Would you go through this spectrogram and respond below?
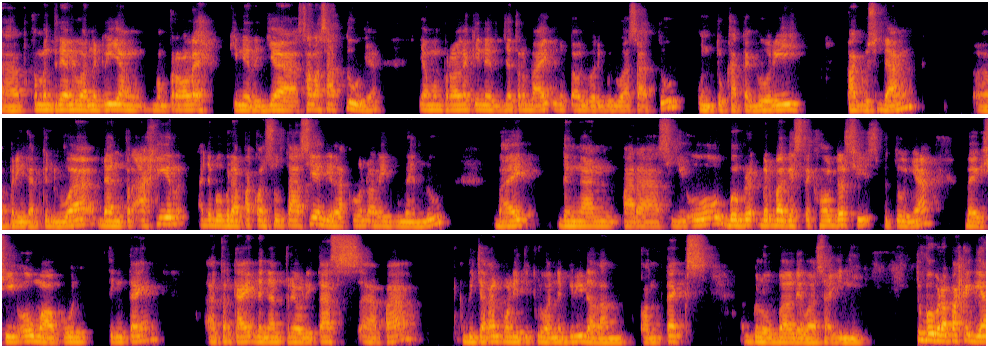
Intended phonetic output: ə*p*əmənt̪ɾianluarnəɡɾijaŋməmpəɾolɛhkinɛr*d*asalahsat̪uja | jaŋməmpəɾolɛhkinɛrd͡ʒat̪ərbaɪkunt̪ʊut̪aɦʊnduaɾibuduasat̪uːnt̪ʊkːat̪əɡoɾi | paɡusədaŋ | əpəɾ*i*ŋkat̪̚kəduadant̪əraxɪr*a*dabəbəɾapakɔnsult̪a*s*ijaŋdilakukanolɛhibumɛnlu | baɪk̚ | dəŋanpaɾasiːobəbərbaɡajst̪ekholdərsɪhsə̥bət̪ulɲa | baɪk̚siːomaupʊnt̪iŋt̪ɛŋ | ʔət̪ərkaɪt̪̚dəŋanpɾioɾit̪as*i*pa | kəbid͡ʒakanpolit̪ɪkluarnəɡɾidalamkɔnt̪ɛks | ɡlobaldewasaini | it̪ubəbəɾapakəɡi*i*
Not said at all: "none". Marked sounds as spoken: k, d͡ʒ, i, a, s, a, a

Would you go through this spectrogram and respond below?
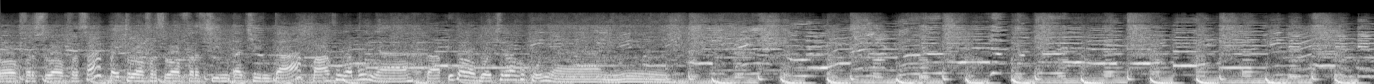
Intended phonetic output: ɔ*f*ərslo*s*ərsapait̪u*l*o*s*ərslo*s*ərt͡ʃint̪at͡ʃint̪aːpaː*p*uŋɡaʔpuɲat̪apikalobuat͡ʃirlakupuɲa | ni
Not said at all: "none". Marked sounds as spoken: f, f, l, f, f, k

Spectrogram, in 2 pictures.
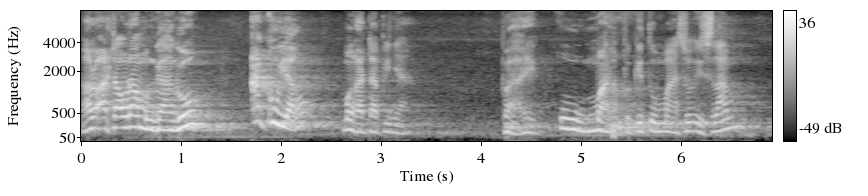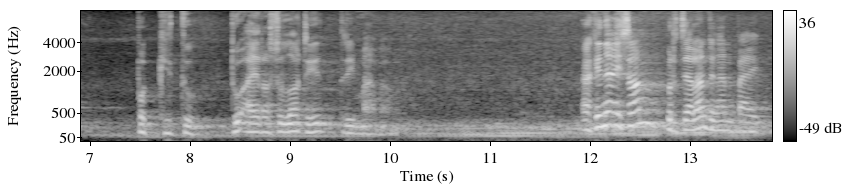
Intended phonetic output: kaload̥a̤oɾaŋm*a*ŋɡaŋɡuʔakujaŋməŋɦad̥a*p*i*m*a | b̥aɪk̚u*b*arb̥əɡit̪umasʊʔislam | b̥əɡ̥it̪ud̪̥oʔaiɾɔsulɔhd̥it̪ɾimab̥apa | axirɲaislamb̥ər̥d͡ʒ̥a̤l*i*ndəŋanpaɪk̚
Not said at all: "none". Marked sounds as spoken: ə, p, ɲ, m, a

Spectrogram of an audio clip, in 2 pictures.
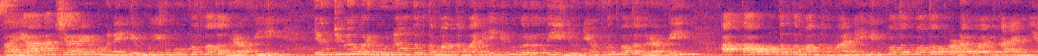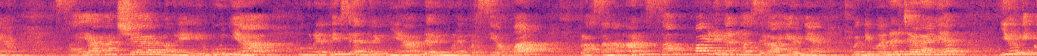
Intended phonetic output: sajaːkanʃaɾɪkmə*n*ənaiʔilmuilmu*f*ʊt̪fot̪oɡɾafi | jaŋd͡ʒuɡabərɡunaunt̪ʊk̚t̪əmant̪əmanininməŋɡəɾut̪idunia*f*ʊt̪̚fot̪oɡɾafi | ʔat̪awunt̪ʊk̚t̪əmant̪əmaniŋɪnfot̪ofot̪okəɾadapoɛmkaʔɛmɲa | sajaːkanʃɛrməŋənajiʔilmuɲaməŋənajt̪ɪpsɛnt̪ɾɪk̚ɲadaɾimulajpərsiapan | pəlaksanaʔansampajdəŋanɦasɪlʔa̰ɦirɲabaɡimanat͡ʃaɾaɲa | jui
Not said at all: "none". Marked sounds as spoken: ŋ, f, f

